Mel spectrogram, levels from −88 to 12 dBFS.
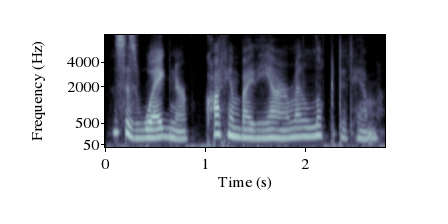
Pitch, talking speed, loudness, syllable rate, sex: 185 Hz, 235 wpm, -20 LUFS, 5.4 syllables/s, female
